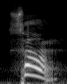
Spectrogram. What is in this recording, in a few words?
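"sang", Mandarin Chinese, fourth tone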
